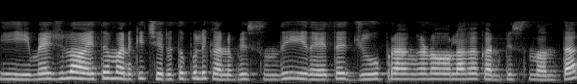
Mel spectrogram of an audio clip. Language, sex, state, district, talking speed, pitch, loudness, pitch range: Telugu, female, Andhra Pradesh, Visakhapatnam, 155 wpm, 245 Hz, -18 LUFS, 235-260 Hz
